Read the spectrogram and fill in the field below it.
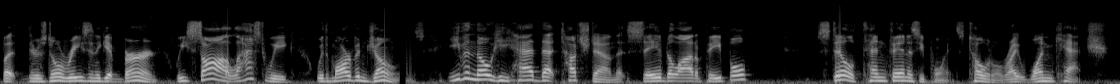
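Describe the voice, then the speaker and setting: A man's voice: on the high side, measured pace, no room sound. Playful man on a dull, dry recording. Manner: playful, joking asides, animated. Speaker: guest fantasy football analyst. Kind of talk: casual podcast discussion.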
